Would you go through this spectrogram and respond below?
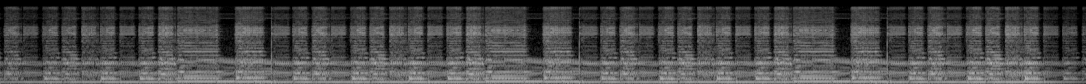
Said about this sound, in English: It sounds awful. Oh, man. They really translated that theme over perfectly, using all the power of the Amiga to pull it off, brother. So we're looking at Double Dragon.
